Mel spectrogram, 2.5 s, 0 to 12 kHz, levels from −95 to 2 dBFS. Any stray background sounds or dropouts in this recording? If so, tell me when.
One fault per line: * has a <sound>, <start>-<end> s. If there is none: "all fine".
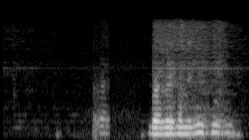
* has a laugh, 0.9-1.1 s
